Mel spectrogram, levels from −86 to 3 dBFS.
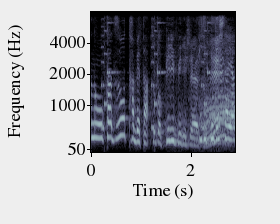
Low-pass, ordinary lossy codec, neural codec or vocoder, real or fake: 7.2 kHz; AAC, 48 kbps; none; real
